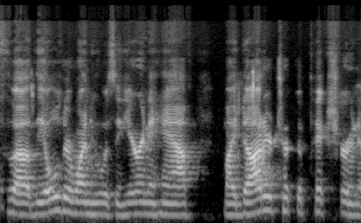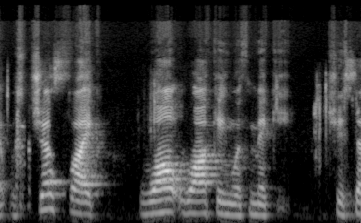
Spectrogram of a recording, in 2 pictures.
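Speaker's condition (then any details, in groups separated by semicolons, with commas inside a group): No condition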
